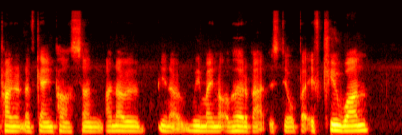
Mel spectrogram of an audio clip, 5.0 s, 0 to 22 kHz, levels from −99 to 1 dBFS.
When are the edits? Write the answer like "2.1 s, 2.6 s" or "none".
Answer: 1.3 s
